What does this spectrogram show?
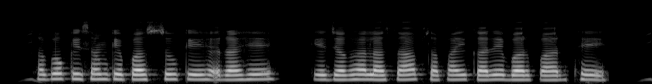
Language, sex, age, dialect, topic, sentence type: Chhattisgarhi, female, 60-100, Eastern, agriculture, statement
